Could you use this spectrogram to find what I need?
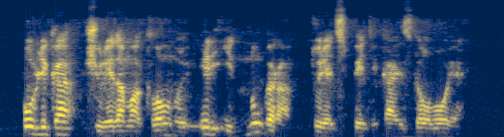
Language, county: Lithuanian, Marijampolė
